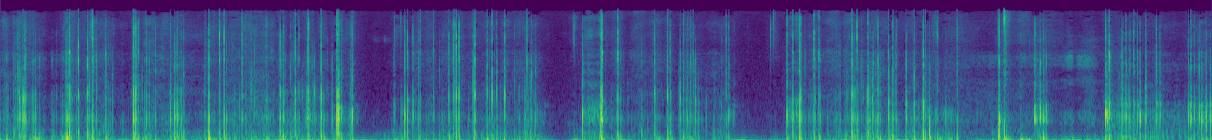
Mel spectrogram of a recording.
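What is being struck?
Plastic cup.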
